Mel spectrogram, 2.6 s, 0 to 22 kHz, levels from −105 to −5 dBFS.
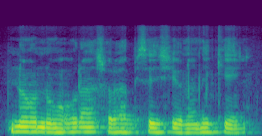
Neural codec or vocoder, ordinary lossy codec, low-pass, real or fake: vocoder, 22.05 kHz, 80 mel bands, WaveNeXt; Opus, 64 kbps; 9.9 kHz; fake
